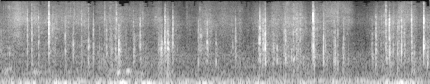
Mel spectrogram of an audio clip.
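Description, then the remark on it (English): Crisp, irregular crinkling and rustling of newspaper pages being handled, with short bursts of crackle over a low background rumble and no talking. “I'm just looking for clues in this paper. You mean the newspapers that you stole from Curio Cove?”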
